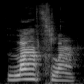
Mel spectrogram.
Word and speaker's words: Lancelin: But it is pronounced Lancelin. – Lancelin? – Yeah, it's only the two Lancelin. – Oh. – It's only the two syllables.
